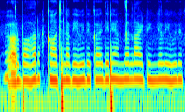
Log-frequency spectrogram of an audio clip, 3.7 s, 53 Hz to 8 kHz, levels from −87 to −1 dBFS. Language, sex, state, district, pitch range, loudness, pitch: Hindi, female, Uttar Pradesh, Gorakhpur, 225-230 Hz, -24 LUFS, 230 Hz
